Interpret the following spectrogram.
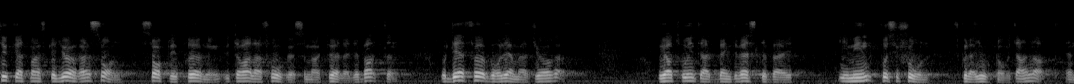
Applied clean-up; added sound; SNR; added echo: none; none; none; none.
